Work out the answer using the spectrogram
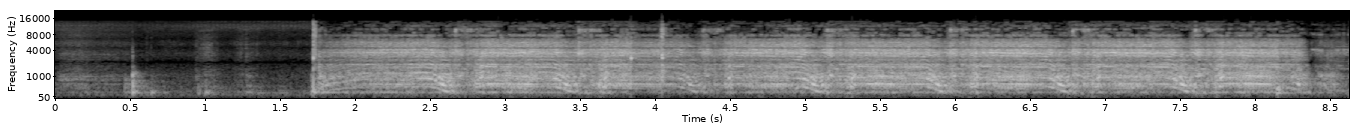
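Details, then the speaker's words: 1958 Plymouth engine, rebuilt 1968, compression test on cylinder 7: even cranking at about four beats a second with alike compression strokes; reads 150, respectable compression. "Let's see what happened down there. $150, that's respectable."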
